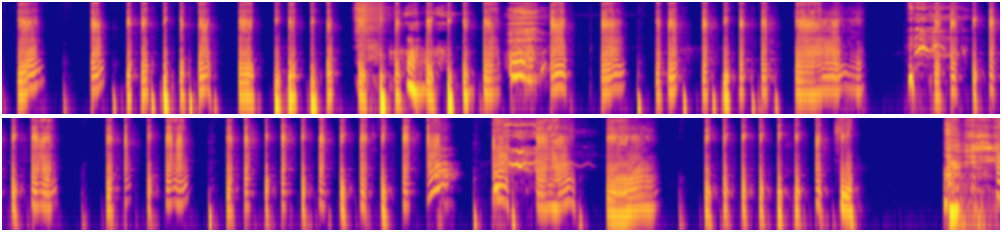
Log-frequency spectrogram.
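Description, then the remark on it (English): A long run of loud, wet fart noises playing a five-note movie theme over and over, dozens of sputtering bursts in quick succession with brief gaps, the rhythm quickening as it goes, with no talking. “A fitting tribute to a wet fart of a movie.”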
